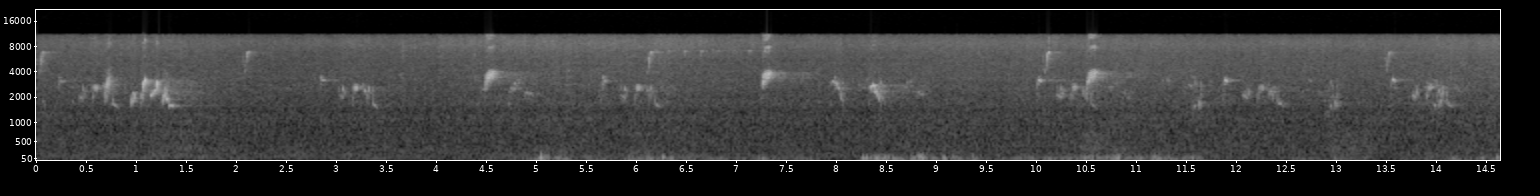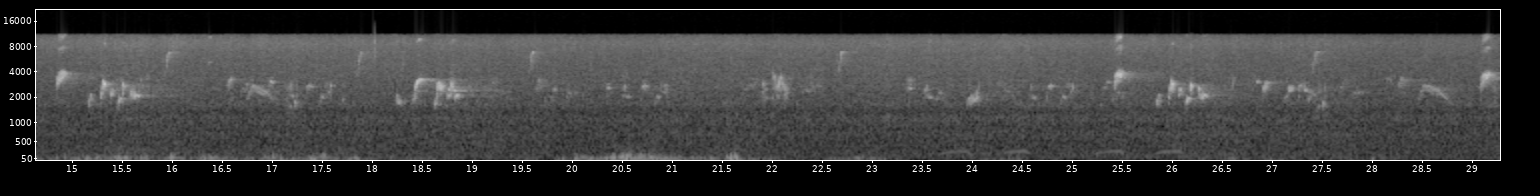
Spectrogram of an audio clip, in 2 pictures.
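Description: Red-whiskered bulbuls calling, with short, sharp chirping notes every second or so. A few low rumbles come in now and then.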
